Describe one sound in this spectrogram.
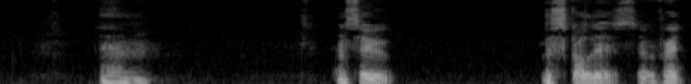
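A man speaks calmly close to a microphone, in short bursts with pauses.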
